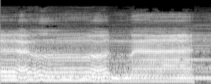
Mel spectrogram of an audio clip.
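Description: Carnatic vocal music: a male voice sings heavily ornamented notes that oscillate quickly in pitch (gamakas), then settles on a long held lower note, with a violin shadowing the melody and no percussion.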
